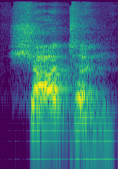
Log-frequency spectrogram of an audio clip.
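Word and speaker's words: Schatten: पढ़ना है शा ठन टी को ठे पढ़ना है ठीक है टी जो है उसको जर्मन जुबान में आपने ठे पढ़ना है जैसे ठेला नहीं होता ठेला ठीक है उसको आपने ठेके के प्रोनाउंस करना है तो बनेगा शान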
